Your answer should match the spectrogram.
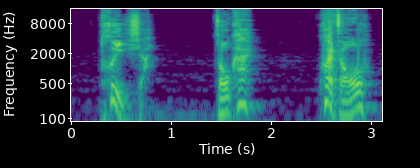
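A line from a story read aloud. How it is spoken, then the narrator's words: Commanding shout. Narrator (Chinese): 他命令似的喊着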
